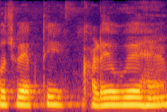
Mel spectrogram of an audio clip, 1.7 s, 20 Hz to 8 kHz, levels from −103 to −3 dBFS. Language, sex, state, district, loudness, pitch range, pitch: Hindi, male, Bihar, Saran, -16 LUFS, 150-155 Hz, 150 Hz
